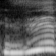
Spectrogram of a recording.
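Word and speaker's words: ㅿ: 발음이 어땠냐면요, 얘는 즈 발음이에요. 느끼한 발음 있죠? 우리 아까 시옷을 뭐라고 했냐면 치아의 모양을 본떴다 그래서 치음이라고 했는데, 이 세모 모양이 이 친구는 스 발음이 아니고 즈 발음이에요.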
